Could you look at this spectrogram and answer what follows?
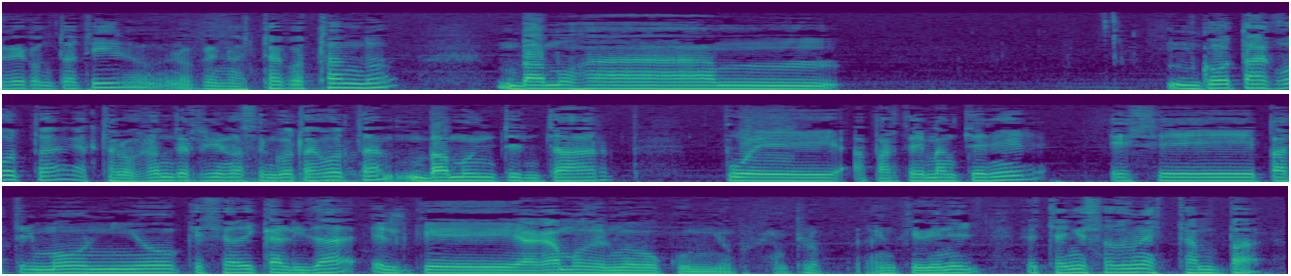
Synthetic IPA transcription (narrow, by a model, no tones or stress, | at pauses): ðeko̞nt̪at̪ilo̰lo̰kenoset̪ako̞t̪and̪obamoɦa | ɡo̞t̪aɣo̞t̪aaht̪aloɣɾand̪e̞rionaθe̞ŋɡo̞t̪aɣ̞o̞t̪abamoint̪e̞nt̪aɾpwea̰paɾt̪e̞ðe̞mãnt̪e̞ne̞ɾe̞sepat̪ɾimõ̞njoke̞seaðe̞kaliðae̞lke̞aɣamoɦðe̞nwe̞β̞o̞kuɲo̰poɾexe̞̰mploḛla̰ɲokeβje̞ne | e̞st̪e̞aɲosaðounaehst̪ampa̰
